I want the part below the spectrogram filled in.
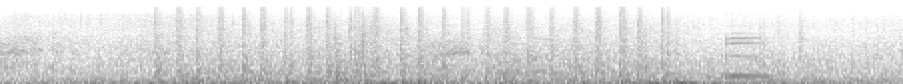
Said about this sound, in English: look at the volume of fire on that tank destroyer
